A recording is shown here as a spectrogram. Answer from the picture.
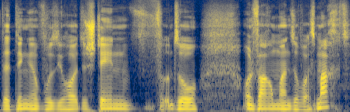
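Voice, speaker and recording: A man with an ordinary speaking voice holds a moderate pace at medium pitch, varying it in an ordinary way. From Hamburg, northern Germany. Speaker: marketing podcast host. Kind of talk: casual chat.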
